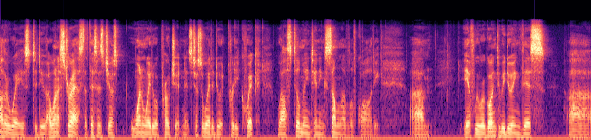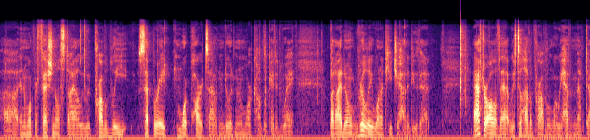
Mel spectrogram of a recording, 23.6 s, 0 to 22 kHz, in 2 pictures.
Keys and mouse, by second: 11.0-12.6 middle drag, 17.2 Tab, 18.4 alt+h, 21.4 Tab.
